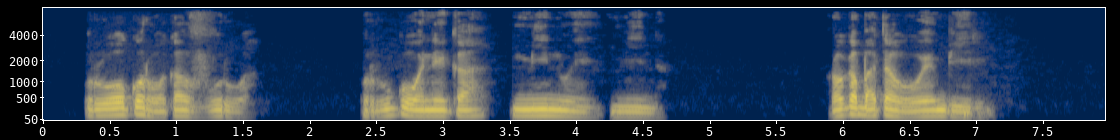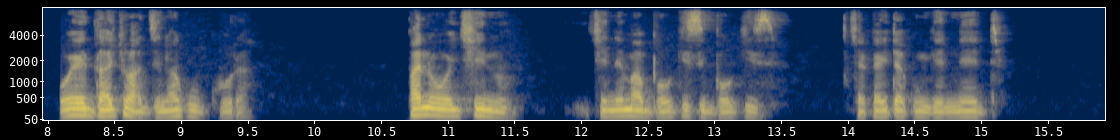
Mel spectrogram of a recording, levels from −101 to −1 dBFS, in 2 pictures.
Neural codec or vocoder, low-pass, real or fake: none; 7.2 kHz; real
